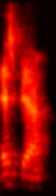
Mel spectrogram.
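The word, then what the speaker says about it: Esbjerg: is our campus in in espia which is the Danish pronunciation well almost 20 000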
